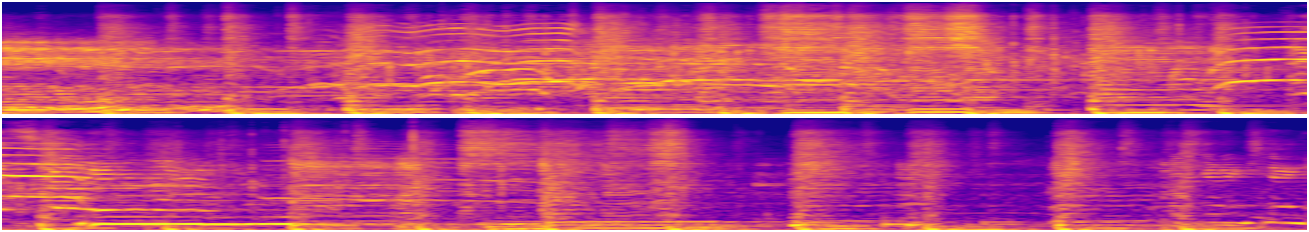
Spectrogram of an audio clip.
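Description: Live rock band playing: electric guitars and bass over a drum kit keeping a steady beat, with sliding, bending notes above.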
